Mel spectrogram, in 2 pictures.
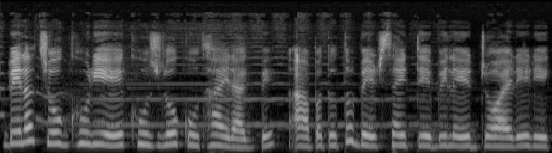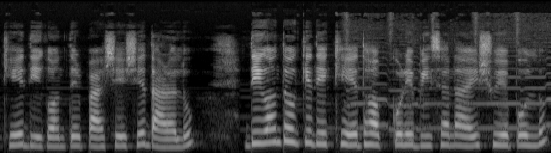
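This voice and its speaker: A woman's voice: high-pitched, fairly even intonation, normal speed, dark tone, soft background music. A woman narrating a scripted romantic story.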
